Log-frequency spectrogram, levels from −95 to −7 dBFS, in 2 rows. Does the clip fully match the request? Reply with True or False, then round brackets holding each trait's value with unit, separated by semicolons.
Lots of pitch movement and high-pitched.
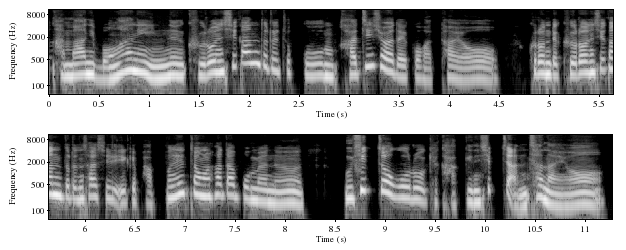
True (6.3 semitones; 205 Hz)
